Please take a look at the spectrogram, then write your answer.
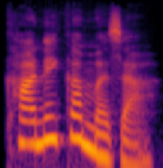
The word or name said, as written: मज़ा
